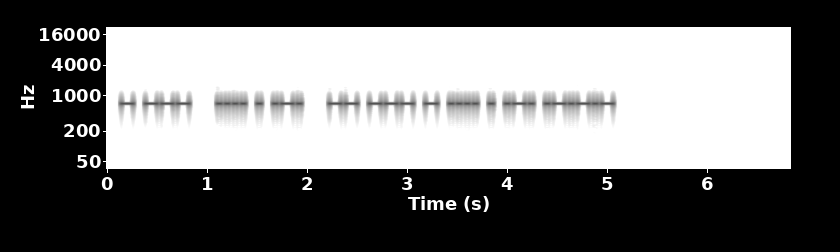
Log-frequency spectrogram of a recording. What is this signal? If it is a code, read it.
Morse code, heard as a keyed tone, about 30 wpm, 700 Hz. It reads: TO HER MOTHER.
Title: Sentences from Top 1000 Words - Review Part 4 - 30wpm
